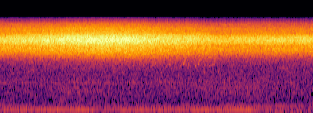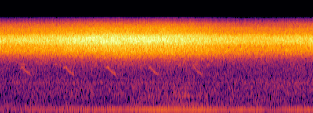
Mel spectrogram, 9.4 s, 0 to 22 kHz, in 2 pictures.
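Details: Organized periodical cicada chorus, Magicicada tredecassini, at a forest edge near DeValls Bluff, Arkansas, June 7, 2015; a steady high-pitched rasping drone swells near the start and again toward the end, over a low background hum.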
